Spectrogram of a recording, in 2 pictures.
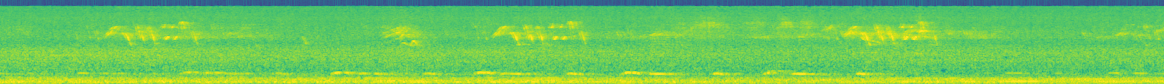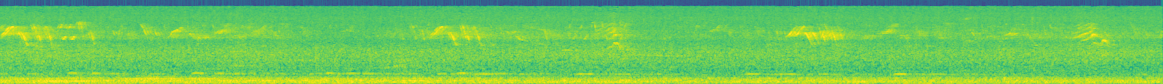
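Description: Small birds chirping in short clusters every second or two, over a steady low background hum.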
